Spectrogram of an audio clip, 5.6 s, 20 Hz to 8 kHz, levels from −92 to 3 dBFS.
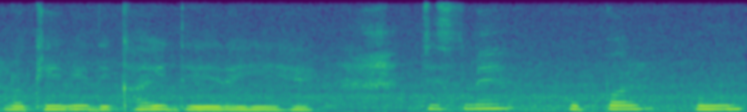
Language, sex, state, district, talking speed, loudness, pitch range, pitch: Hindi, female, Madhya Pradesh, Dhar, 95 wpm, -14 LUFS, 225-255 Hz, 240 Hz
